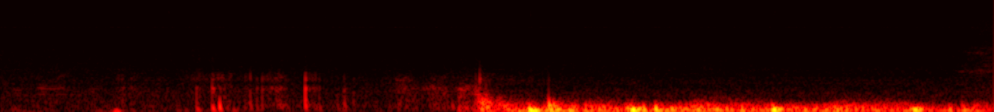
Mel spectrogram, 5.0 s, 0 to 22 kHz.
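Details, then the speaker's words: Stethoscope heart sounds at about 86 beats a minute in a patient with aortic regurgitation; diastolic regurgitant murmur louder during isometric handgrip, which increases afterload. "probably the best one for a or decree vegetation is the isometric hand grip because it increases afterload it'll make the pressure of pushing the regurgitant murmur back much louder so it'll increase your aortic regurge murmur"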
